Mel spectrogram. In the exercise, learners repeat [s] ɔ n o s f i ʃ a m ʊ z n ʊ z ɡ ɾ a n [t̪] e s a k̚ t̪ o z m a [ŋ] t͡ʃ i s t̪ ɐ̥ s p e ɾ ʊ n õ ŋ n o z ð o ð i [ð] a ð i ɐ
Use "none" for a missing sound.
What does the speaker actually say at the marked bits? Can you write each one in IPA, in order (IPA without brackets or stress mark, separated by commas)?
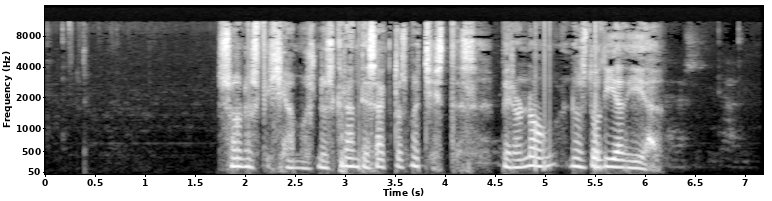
s, d̪, none, none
